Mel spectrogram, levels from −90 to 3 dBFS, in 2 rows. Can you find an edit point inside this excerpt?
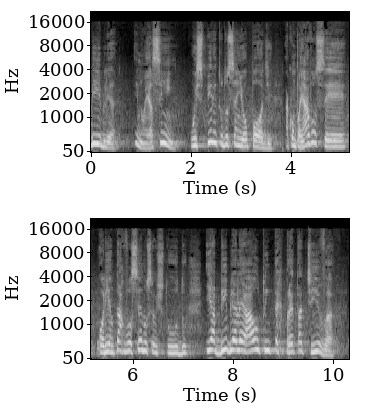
no; 0 cuts

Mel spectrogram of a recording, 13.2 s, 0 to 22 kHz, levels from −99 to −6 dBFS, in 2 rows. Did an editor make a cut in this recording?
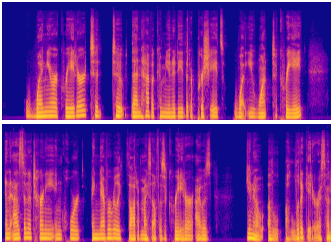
no; 0 cuts

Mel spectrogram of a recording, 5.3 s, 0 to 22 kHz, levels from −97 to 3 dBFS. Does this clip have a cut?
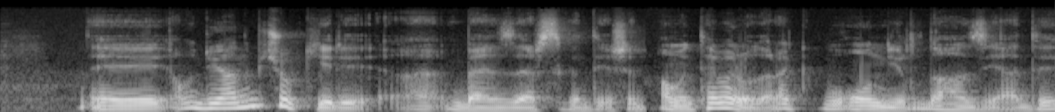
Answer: yes; 1 cut; at 3.2 s

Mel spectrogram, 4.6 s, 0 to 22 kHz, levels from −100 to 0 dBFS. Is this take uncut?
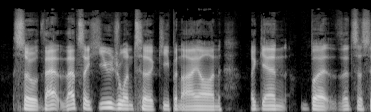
no; 1 cut; at 3.6 s

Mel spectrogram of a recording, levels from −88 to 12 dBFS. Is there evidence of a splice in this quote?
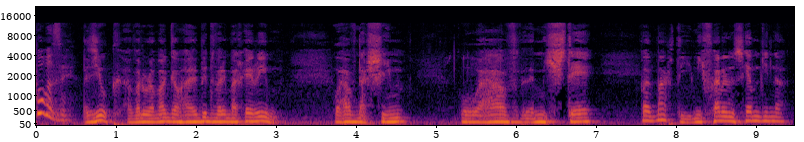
yes; 2 cuts; at 3.7 s, 7.6 s

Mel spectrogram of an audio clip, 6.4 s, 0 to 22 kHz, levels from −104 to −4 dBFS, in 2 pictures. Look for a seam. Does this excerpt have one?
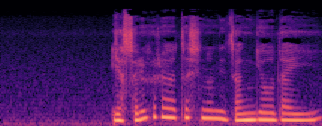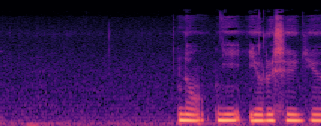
yes; 1 cut; at 5.3 s

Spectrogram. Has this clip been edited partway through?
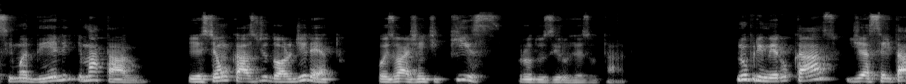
yes; 1 cut; at 7.2 s

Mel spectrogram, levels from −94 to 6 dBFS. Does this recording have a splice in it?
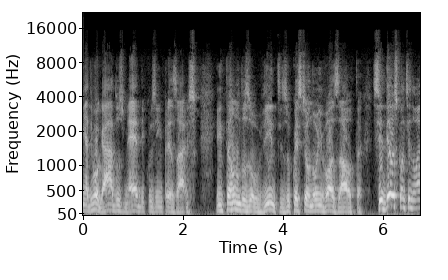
no; 0 cuts

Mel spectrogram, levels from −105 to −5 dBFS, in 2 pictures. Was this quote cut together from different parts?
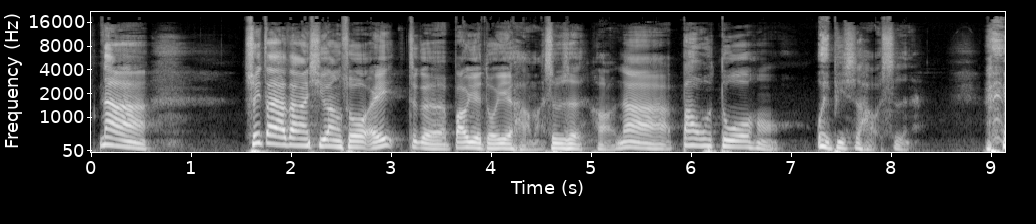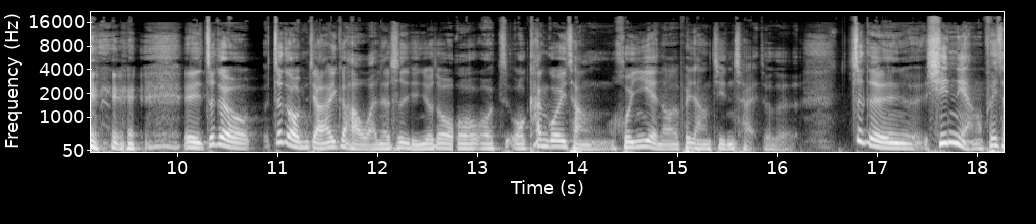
yes; 1 cut; at 12.8 s

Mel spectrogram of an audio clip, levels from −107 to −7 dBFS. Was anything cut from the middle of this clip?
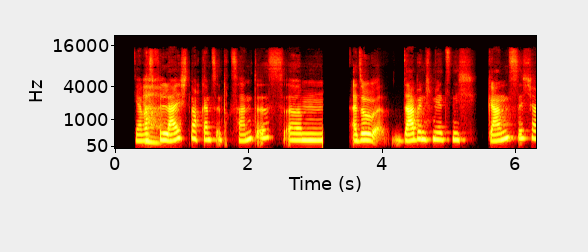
no; 0 cuts

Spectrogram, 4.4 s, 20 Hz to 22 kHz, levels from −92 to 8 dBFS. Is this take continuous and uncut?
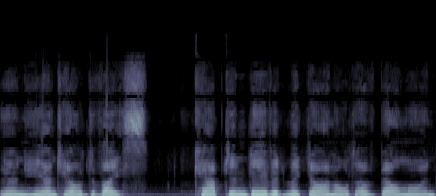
no; 1 cut; at 1.8 s

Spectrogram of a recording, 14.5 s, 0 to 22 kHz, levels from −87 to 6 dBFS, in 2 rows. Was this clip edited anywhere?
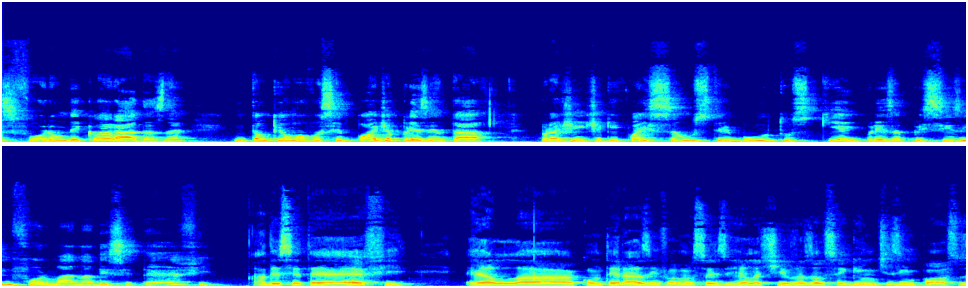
no; 0 cuts

